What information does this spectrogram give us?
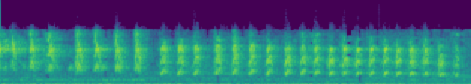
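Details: Fighting Eurasian tree sparrows used as songbird training audio: a short, quick series of harsh chirps, about seven per second.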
